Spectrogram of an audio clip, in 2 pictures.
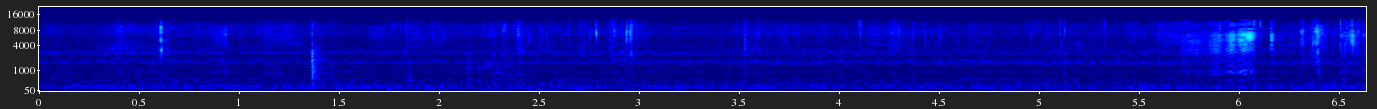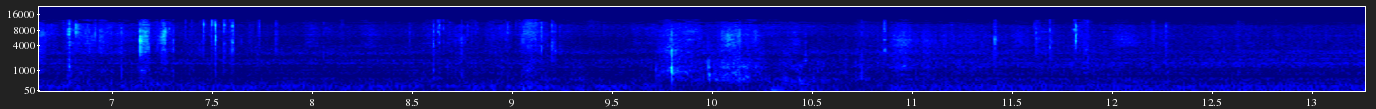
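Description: An animal chewing and tearing at something, making crunching, tearing rustles. The rustles come in two bursts, about six to seven and a half seconds in and again around ten seconds, over a steady low hum.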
